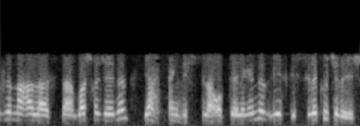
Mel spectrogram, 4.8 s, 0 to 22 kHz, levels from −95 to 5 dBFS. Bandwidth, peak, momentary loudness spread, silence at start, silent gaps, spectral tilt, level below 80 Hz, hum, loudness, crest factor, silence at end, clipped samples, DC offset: 3.9 kHz; -4 dBFS; 5 LU; 0 s; none; -3.5 dB/octave; -64 dBFS; none; -19 LUFS; 16 dB; 0 s; under 0.1%; under 0.1%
